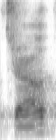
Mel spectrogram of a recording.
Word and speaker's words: drought: Kalau drut kekeringan. Eh, ini ada GHT ya, Guys. Kalau ada GHT tuh GH-nya enggak usah dibaca-nya aja.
